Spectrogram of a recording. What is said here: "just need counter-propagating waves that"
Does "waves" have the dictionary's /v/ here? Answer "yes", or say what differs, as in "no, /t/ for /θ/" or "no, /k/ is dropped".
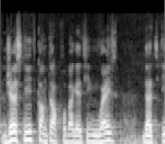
no, /v/ is dropped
